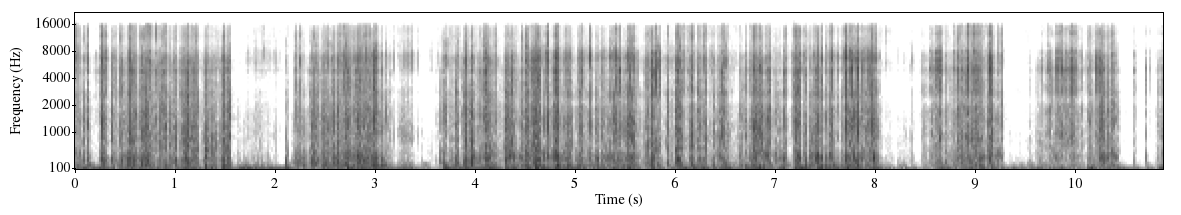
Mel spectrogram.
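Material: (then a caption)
Foam. Long pink nails scratch up and down the textured glitter surface of a purple glitter foam cone held upright in both hands. The result is dense, rough scratching in long bursts, broken by a few brief pauses, over a steady low rumble.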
